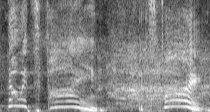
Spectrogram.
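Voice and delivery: squeaky, laughing "it's fine"; high laughing fake reassurance. Girlfriend hiding disgust from boyfriend, high laughing lie.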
